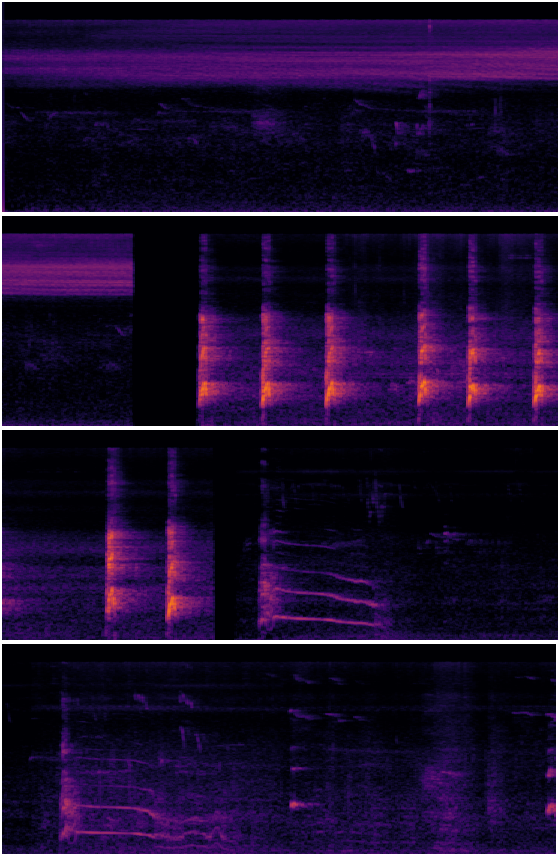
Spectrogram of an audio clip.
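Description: A steady high hiss, then a dog barking sharply about eight times. After that come two long howls that fall in pitch, a few seconds apart.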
